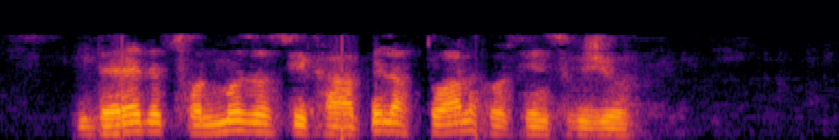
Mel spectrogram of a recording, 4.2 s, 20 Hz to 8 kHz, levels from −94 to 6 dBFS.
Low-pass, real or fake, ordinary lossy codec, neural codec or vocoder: 7.2 kHz; real; AAC, 16 kbps; none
